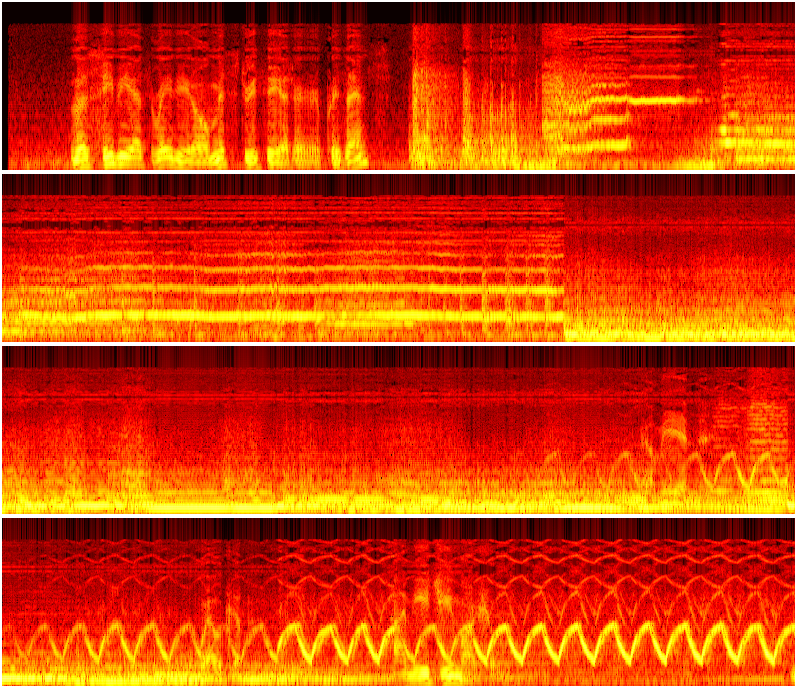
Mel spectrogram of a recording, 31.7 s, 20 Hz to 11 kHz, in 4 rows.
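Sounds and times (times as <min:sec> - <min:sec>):
speech: 0:00.7 - 0:04.4
police car or ambulance siren wailing: 0:05.4 - 0:31.7
steady tones: 0:06.3 - 0:31.7.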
